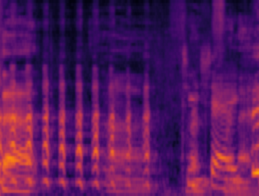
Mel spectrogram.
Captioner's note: laughs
